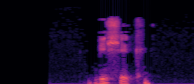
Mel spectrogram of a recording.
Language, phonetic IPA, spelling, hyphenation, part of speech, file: Bashkir, [bʲiˈʃɪ̞k], бишек, би‧шек, noun, Ba-бишек.oga
- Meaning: cradle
